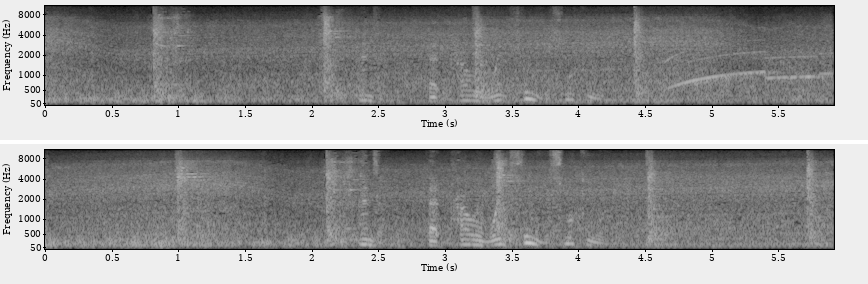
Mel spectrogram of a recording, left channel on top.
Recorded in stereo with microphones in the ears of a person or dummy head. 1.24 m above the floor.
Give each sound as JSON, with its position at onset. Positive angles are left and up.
{"t": 2.4, "sound": "a man speaking", "side_deg": -35}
